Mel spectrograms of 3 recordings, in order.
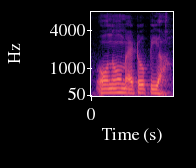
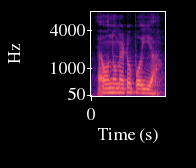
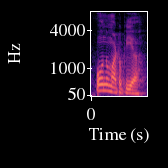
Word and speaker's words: onomatopoeia: बट the correct pronunciation of this word is, listen to it carefully, ओनोमाटोपिया, ओनोमाटोपिया, ओनोमाटोपिया, ओनोमाटोपिया। What is this? Onomatopoeia.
